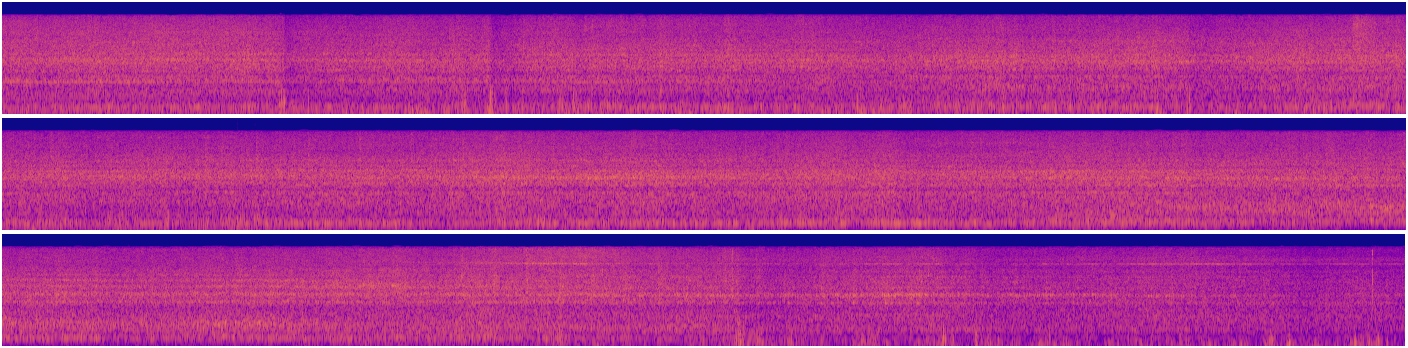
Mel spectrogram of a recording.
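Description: Passenger coaches of a charter train passing at speed close by, with a steady rolling noise from the wheels on the rails.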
